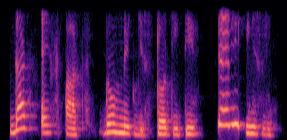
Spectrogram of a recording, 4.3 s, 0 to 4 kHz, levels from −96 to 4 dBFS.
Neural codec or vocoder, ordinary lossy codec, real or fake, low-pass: codec, 24 kHz, 6 kbps, HILCodec; none; fake; 3.6 kHz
